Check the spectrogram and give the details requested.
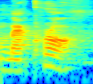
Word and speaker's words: Macron: But, so apparently, the French president, Emmanuel Macron, because you don't say the N at the end, apparently.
